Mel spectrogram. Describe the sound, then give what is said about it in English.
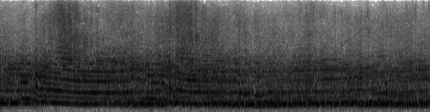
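Racing car engines roar steadily in a loud, sustained drone full of rich harmonics, the pitch wavering slightly as they drive past, with brief bursts of rasp. No one speaks. “My, those cars sound good, don't they?”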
